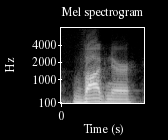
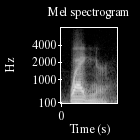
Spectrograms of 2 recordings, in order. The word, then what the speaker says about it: Wagner: Now, for those of you who don't know, in Germany, W's are always pronounced with a V, so yes, it is Wagner, not Wagner.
